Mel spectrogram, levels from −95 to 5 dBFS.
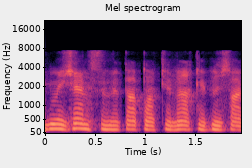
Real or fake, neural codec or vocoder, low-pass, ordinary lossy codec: fake; autoencoder, 22.05 kHz, a latent of 192 numbers a frame, VITS, trained on one speaker; 7.2 kHz; AAC, 32 kbps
